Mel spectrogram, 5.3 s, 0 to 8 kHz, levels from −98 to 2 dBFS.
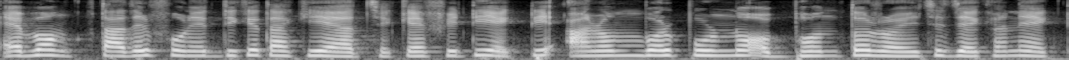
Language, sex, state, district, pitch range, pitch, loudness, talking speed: Bengali, female, Tripura, West Tripura, 225-250 Hz, 235 Hz, -14 LUFS, 145 wpm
